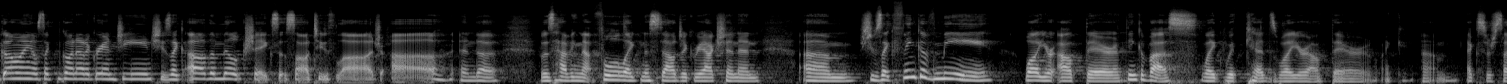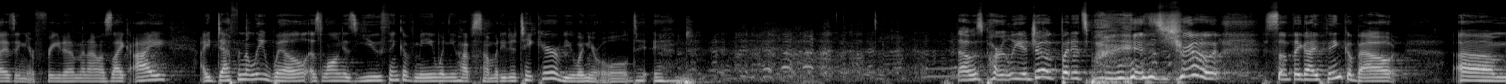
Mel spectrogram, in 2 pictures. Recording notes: Told live on stage and without notes. Starring featured storytellers intermixed with an impulsive story slam of equal opportunity.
